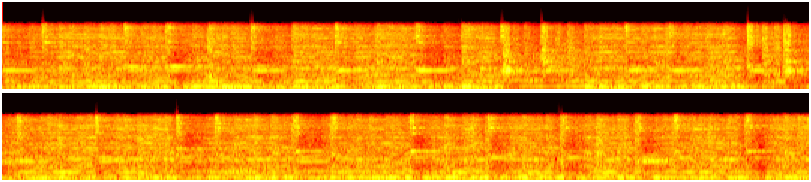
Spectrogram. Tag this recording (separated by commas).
Percussion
